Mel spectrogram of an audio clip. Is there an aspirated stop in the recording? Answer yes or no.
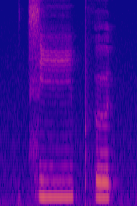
yes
